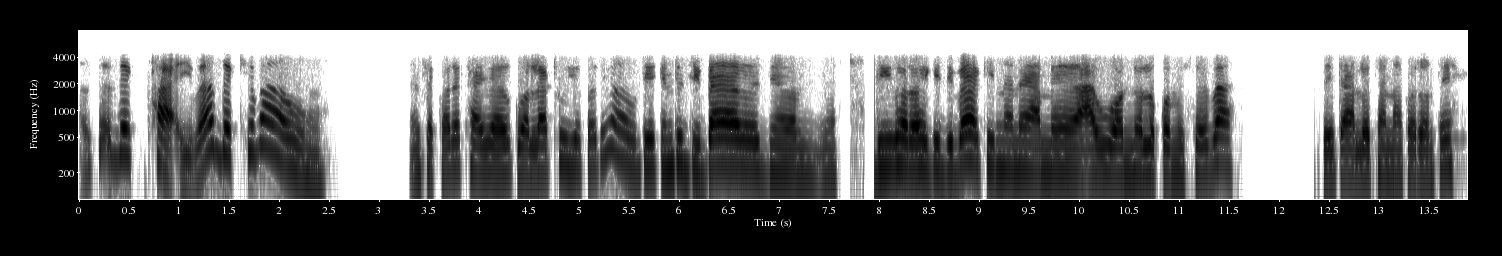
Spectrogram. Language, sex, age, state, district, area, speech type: Odia, female, 60+, Odisha, Jharsuguda, rural, conversation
